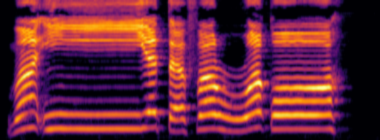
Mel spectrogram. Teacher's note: गफ़ूरर रहीमा वइन यतफ़र्रक़ा, ये देखिए वइन, यहाँ नून साकिन है, नून साकिन के बाद जो है या आ रहा है और या जो है हुरूफ़ यरमलून में से है, तो यहाँ पर इदगाम होगा, तो हम इसे थोड़ा सा गुन्ने के साथ पढ़ेंगे।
